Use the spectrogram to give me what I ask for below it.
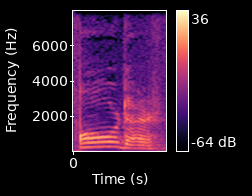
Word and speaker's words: order: words, in alphabetic order, order। তোমরা কেউ কিন্তু অর্ডার বলবে না, অ উচ্চারণ করে, অর্ডার, অর্ডার, কখনোই স্বরে অ উচ্চারণ করে অর্ডার বলবে না।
